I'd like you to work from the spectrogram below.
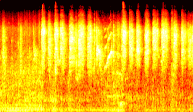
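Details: Budgerigar song of rapid rhythmic chirps, roughly five per second, sharp and high-pitched, with a short rising whistle near the middle and a faint low hum early on.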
